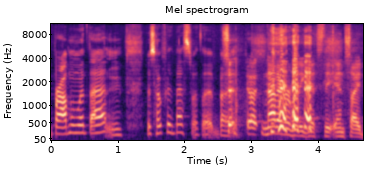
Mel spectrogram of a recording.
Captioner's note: laughs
